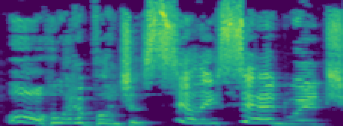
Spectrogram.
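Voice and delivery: high, loud, hammed-up British sketch voice; British accent. Landlady dismissing the visitor's song, in an exaggerated British accent. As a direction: scoff in an over-the-top old-time British accent. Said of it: "try to do the accent".

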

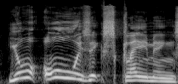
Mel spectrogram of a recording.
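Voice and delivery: high, drawn-out squabbling accusation; accusing. A narrator's reading. Vera squabbles with Peter over exclaiming, accusing.

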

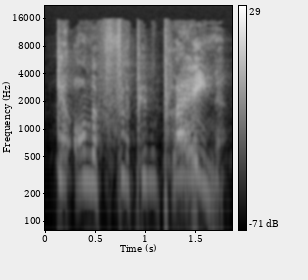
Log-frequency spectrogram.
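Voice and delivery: blurting it out at Dad in desperation; retold outburst. Pleading loudly with her dad to fly home. Everyone went quiet.

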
